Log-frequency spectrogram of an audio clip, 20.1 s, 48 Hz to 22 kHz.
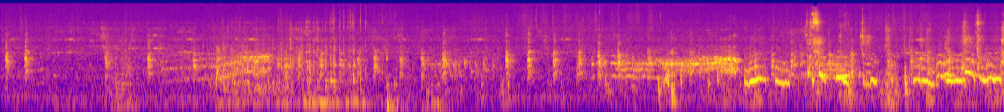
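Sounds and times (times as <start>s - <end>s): chickens clucking: 0.0s - 20.0s.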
